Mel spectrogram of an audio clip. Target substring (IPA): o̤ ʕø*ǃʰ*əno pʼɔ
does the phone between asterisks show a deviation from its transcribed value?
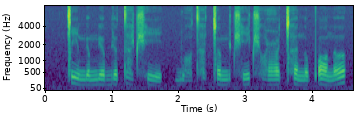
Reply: yes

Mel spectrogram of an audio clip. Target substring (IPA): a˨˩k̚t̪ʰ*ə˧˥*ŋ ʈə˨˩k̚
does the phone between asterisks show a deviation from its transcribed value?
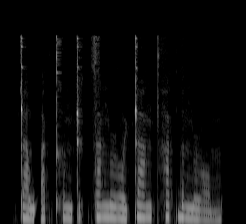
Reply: yes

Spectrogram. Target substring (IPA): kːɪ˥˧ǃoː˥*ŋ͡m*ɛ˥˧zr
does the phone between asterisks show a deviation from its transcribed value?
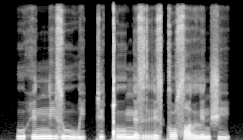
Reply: yes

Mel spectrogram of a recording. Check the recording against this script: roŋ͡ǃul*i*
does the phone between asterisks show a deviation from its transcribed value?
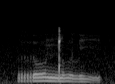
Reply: no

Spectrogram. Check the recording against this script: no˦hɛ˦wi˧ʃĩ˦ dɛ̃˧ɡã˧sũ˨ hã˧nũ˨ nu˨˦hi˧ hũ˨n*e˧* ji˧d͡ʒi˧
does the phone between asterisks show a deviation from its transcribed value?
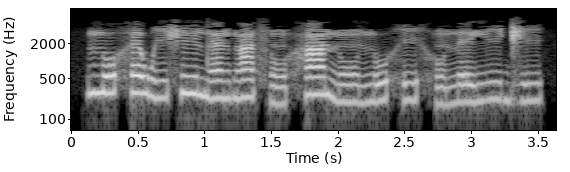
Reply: no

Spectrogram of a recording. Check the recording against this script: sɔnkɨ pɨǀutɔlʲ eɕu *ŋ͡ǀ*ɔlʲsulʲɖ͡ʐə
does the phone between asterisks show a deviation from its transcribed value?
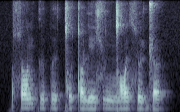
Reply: no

